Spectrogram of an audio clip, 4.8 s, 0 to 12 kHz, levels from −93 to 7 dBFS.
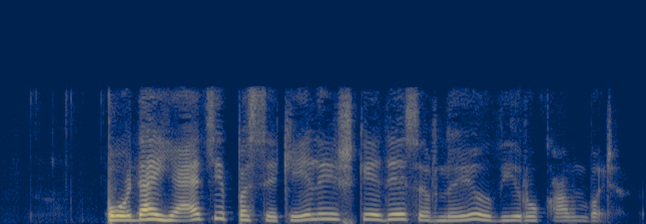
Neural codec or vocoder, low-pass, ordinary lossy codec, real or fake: codec, 16 kHz, 0.8 kbps, ZipCodec; 7.2 kHz; AAC, 48 kbps; fake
